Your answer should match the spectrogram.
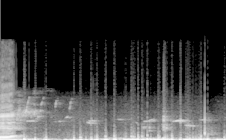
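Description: A man's voice ending a word, then a long held hesitation sound from a bit past the middle, over a steady low rumble.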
